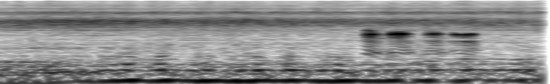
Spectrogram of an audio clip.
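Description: Third-generation Camaro on a test drive, its engine giving a steady loud low rumble throughout with a brief higher-pitched squeak or whine near the end.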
